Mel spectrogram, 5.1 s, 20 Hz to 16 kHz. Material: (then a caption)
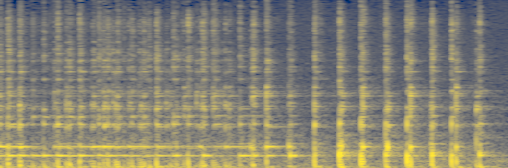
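Metal. An empty, large hollow printed metal Port Charlotte whisky tin tube lies horizontally and is tapped quickly with the fingertips of both hands. Dense, fast taps give a hollow, tonal ring around 300 Hz. Toward the end the taps become more spaced out, sharper and louder.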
